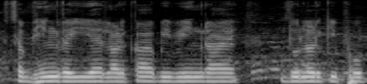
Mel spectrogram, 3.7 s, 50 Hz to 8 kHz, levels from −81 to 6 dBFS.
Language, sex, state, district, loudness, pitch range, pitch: Hindi, male, Jharkhand, Deoghar, -20 LUFS, 150-155 Hz, 150 Hz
